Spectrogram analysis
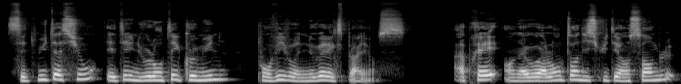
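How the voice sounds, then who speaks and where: A man in his twenties from western France, reading a scripted personal story slowly and clearly for language learners. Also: high voice, mellow. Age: 20s. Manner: slow, clear, careful reading. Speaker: guest speaker.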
